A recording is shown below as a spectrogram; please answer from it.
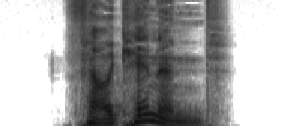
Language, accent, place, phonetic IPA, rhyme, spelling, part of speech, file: German, Germany, Berlin, [fɛɐ̯ˈkɛnənt], -ɛnənt, verkennend, verb, De-verkennend.ogg
- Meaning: present participle of verkennen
